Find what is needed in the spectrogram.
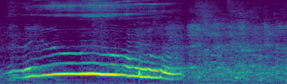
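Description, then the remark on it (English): A voice imitates the drawn-out moan of Nick, a dog with acute stomach distress, heard in a car on the trip home to Albert Lea: one sustained, wavering howl-like tone that rises slightly and falls away after nearly two seconds, followed by quiet background. “We departed for Albert Lea on Sunday afternoon and were about one hour into our trip home when we heard Nick, Nick make kind of a moaning sound.”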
